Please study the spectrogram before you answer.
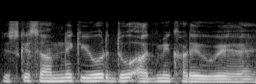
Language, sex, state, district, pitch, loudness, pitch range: Hindi, male, Uttar Pradesh, Lucknow, 145 Hz, -13 LUFS, 135-155 Hz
